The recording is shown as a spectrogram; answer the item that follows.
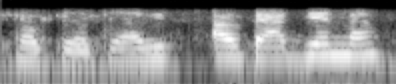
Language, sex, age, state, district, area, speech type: Telugu, female, 30-45, Andhra Pradesh, Kurnool, rural, conversation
